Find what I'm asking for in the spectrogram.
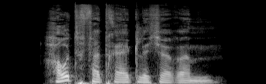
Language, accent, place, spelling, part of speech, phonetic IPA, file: German, Germany, Berlin, hautverträglicherem, adjective, [ˈhaʊ̯tfɛɐ̯ˌtʁɛːklɪçəʁəm], De-hautverträglicherem.ogg
- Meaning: strong dative masculine/neuter singular comparative degree of hautverträglich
